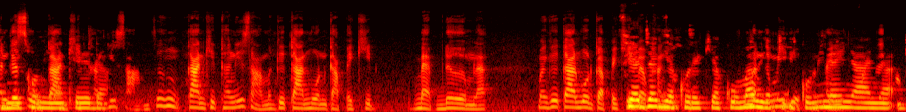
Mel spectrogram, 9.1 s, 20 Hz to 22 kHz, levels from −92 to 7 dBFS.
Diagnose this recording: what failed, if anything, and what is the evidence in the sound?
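In call processing, speech suppressed in double talk: the echo canceller likely ducked the talker, dropping speech by up to about 20 dB at 0–0.28, 0.46–1.58, 6.78–7.04, 7.37–7.67, 7.88–8.3 and 8.56–9.07 s.

Echo leak, also in call processing: the far-end canceller likely passed loudspeaker pickup back, so a faint copy about 25 dB down returns 427 ms late at 6.63–6.8 s.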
